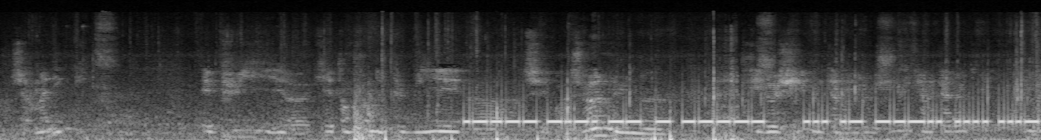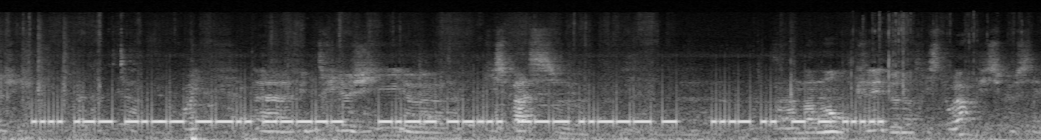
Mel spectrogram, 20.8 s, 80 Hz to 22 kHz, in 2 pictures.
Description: Morse code, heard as a keyed tone, hand-sent with a straight key, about 27 wpm, 530 Hz. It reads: 1CMT0 SA8HV HWYZ0 Y7O2T VITT5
